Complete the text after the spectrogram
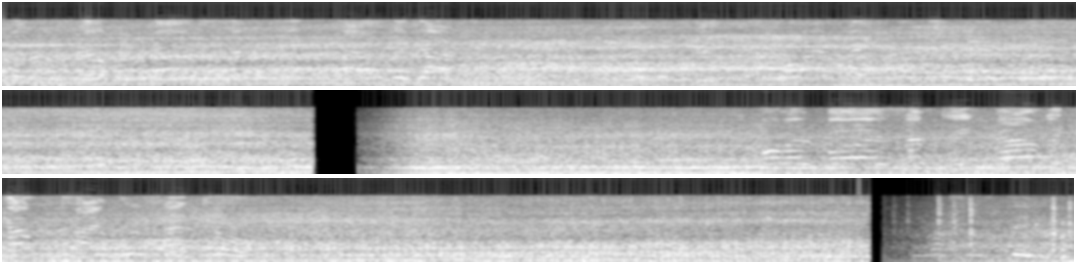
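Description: A heavy tank engine roars and rumbles close by.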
